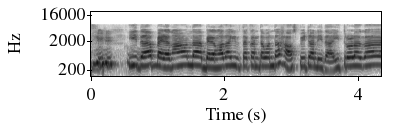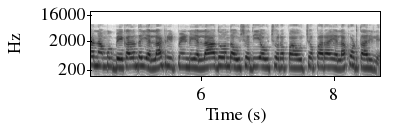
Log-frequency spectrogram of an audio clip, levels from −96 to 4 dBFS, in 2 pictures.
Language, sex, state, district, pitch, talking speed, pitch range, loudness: Kannada, female, Karnataka, Belgaum, 270 Hz, 145 wpm, 250-285 Hz, -16 LUFS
